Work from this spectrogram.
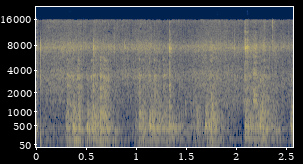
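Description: Crushed ginger and garlic fry with browned onions in a pan for a banana kofta curry, giving a steady close sizzle broken by a few soft scraping stirs, with no voices.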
